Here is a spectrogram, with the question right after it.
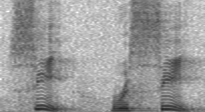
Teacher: You can also drop it to a schwa, re. And the second syllable, which is the primary stress, receipt, is an S, a high E, and a held T at the end.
